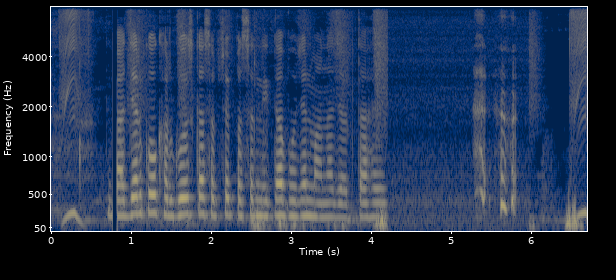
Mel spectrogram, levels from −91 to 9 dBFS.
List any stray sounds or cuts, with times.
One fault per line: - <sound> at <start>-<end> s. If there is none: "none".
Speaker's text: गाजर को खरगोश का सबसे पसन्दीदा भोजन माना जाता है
- dropout at 0.8-0.8 s
- laugh at 5.3-5.8 s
